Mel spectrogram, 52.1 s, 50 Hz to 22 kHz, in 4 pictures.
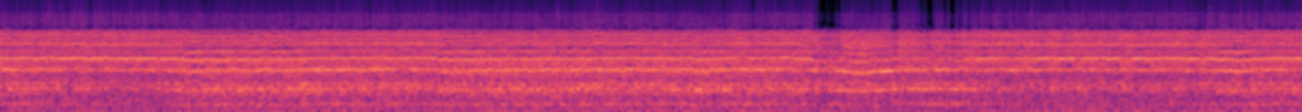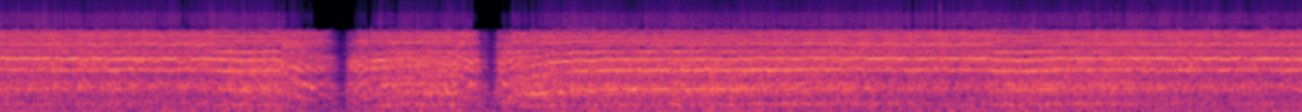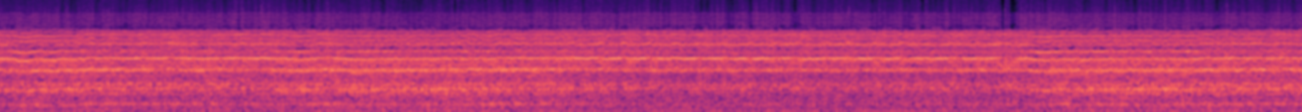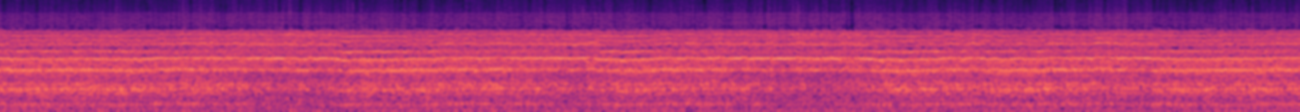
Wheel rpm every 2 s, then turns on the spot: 230, 220, 220, 220, 230, 230, 230, 200, 120, 180, 220, 230, 240, 220, 220, 220, 230, 230, 220, 220, 230, 220, 230, 230, 220, 220.
none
